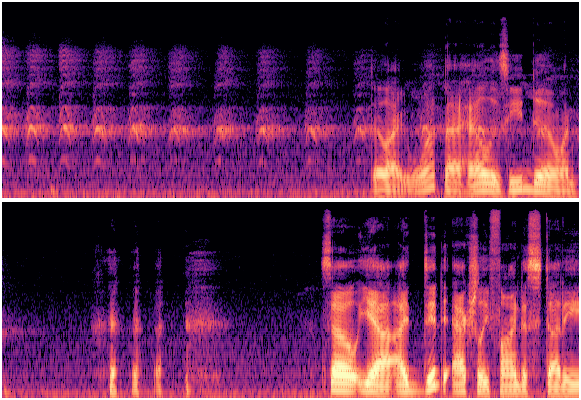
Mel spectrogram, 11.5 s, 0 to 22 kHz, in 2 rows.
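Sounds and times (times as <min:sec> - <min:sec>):
crows cawing: 0:00.0 - 0:06.2
speech: 0:03.7 - 0:05.9, 0:06.8 - 0:07.9, 0:09.0 - 0:11.5
laughter: 0:06.7 - 0:08.0.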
